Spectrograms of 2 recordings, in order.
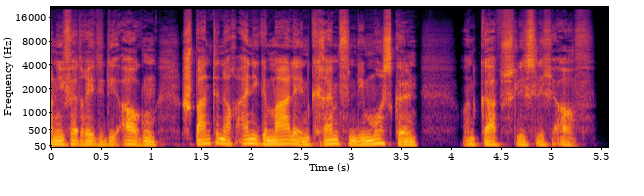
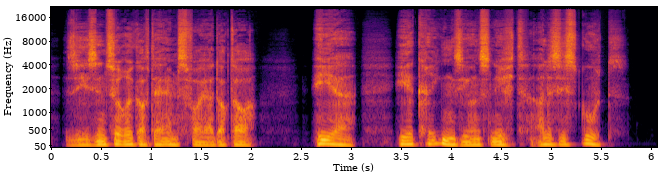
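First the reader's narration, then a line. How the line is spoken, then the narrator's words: Murmuring. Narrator (German): murmelte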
